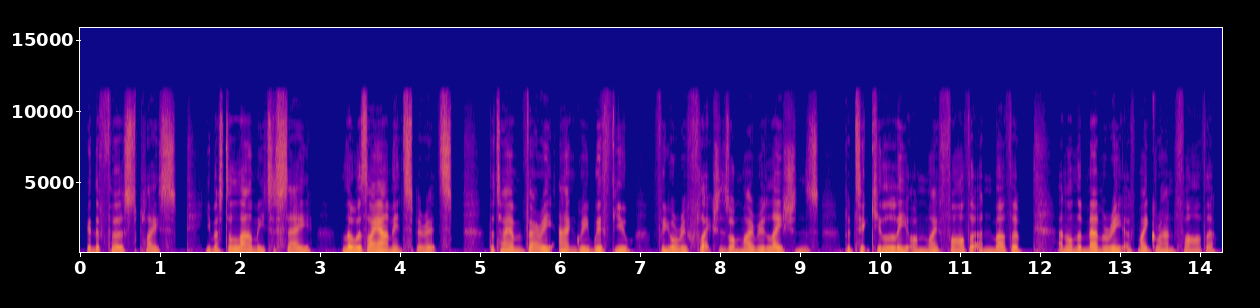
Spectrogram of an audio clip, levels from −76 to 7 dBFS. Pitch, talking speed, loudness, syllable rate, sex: 110 Hz, 175 wpm, -22 LUFS, 5.2 syllables/s, male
